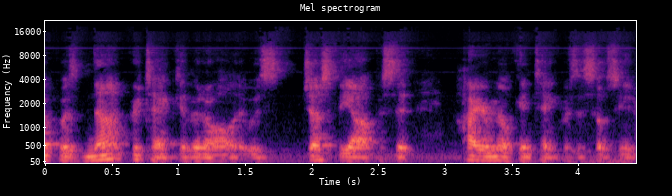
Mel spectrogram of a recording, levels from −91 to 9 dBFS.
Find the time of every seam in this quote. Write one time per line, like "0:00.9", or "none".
0:03.1

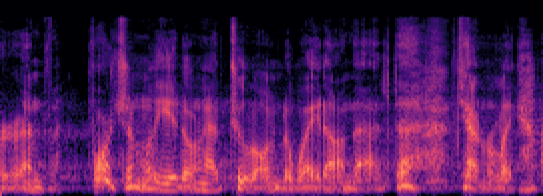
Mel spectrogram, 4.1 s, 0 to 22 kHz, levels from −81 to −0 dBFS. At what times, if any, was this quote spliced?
none

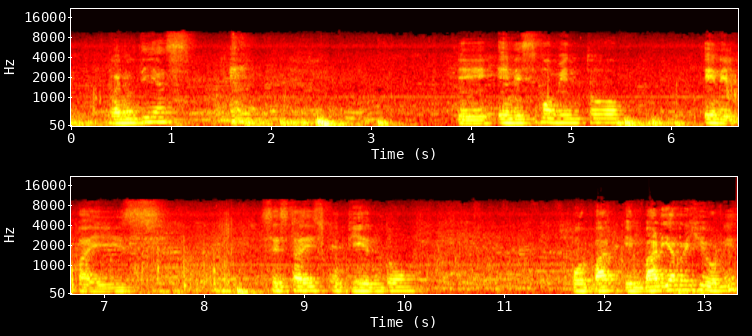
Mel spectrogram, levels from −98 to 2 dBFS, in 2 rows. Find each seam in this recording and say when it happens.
none

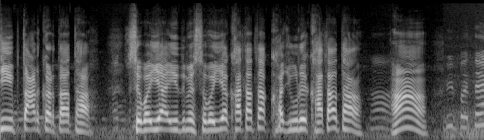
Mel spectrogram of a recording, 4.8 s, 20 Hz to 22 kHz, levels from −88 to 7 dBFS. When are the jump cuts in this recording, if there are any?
none

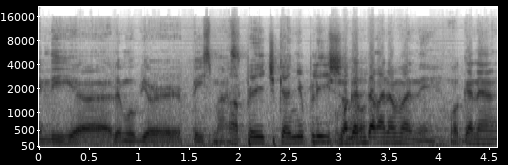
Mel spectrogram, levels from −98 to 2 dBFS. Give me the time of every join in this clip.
none

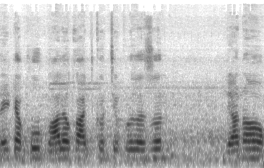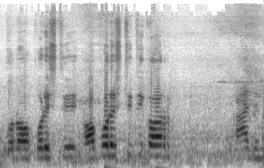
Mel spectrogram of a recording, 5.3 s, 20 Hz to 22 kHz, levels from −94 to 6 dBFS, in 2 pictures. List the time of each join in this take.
none

